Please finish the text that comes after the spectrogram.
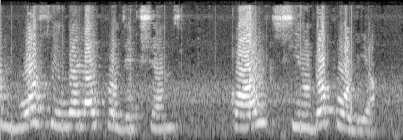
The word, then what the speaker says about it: pseudopodia: So basically इसमें जो पी है ये साइलेंट होता है। सो अगर हम इस पी को स्किप कर दें और अगर हम इसको डिवाइड करें तो ये होगा स्यूडोपोडिया, ये होगा स्यूडोपोडिया। इसमें पी साइलेंट होता है, पी को नहीं कंसिडर करते, ठीक है।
